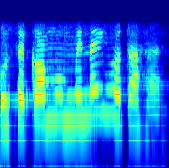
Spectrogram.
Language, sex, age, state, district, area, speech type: Hindi, female, 18-30, Bihar, Samastipur, urban, conversation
